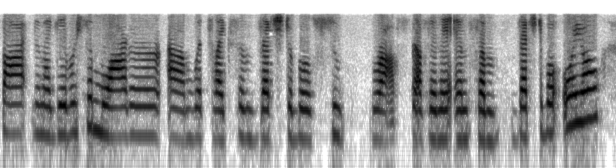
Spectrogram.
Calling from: Indiana, United States; I'm calling from Indiana.

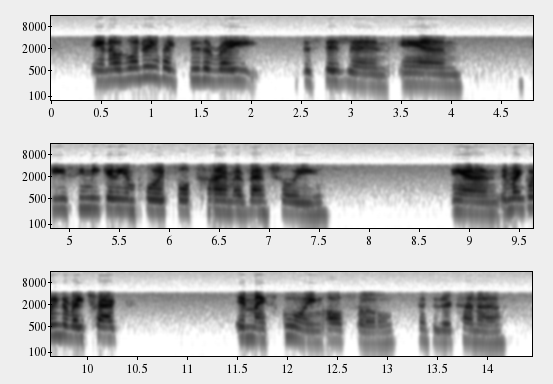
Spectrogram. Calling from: Connecticut, United States; I am calling from Connecticut.

